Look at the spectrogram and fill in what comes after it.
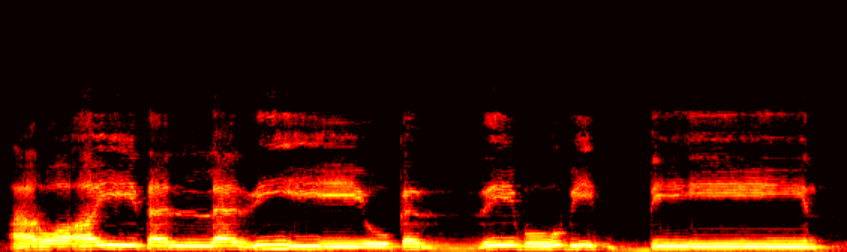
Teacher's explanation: اب جیسے ارأیت الذی یکذب، ذال کے اوپر شد ہے، مضبوطی کے ساتھ ادا کریں گے، پچھلے الفاظ کے ساتھ ملا کے پڑھا جائے گا اور ذال کو نرم پڑھا جاتا ہے۔ جب ذال کو ادا کریں گے تو زبان کی نوک دونوں دانتوں کے درمیان لگائیں گے تب ذال ادا ہوگا۔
